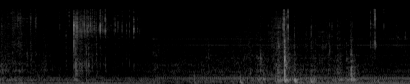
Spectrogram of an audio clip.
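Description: Pink rolled dry soap curls are picked up and crushed in the hand with the fingers. Short, bright, crinkly crunches and snaps come in scattered bursts over a quiet background with a faint low hum.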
